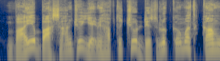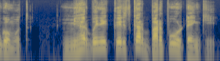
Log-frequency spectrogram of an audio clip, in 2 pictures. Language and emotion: Kashmiri, happy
